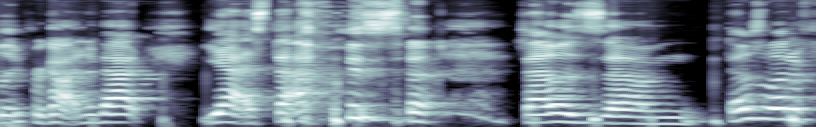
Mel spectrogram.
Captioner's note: both laughing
